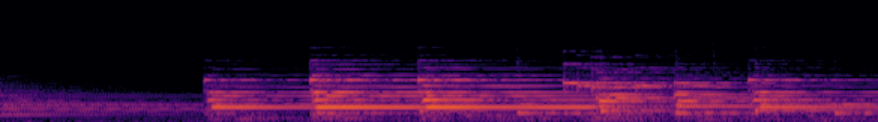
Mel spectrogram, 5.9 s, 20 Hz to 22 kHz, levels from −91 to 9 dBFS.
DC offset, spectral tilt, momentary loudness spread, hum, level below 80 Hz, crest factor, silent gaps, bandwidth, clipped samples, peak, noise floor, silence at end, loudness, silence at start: under 0.1%; -8 dB/octave; 11 LU; none; -74 dBFS; 16 dB; none; 4.8 kHz; under 0.1%; -22 dBFS; -61 dBFS; 0 s; -37 LUFS; 0 s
